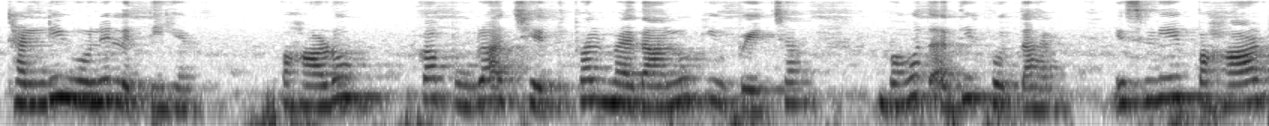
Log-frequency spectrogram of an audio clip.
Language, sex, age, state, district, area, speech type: Hindi, female, 30-45, Uttar Pradesh, Lucknow, rural, spontaneous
